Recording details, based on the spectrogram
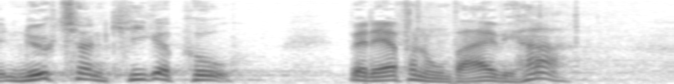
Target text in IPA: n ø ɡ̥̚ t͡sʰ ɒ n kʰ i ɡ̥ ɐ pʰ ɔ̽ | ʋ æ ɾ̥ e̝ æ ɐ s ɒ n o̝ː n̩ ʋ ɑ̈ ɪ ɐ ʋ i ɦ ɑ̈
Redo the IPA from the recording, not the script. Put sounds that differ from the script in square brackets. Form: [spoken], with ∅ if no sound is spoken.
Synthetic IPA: n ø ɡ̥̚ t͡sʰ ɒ n kʰ i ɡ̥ ɐ pʰ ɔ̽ | ʋ æ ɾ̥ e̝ æ ɐ [f] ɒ n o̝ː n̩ ʋ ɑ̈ ɪ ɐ ʋ i ɦ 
